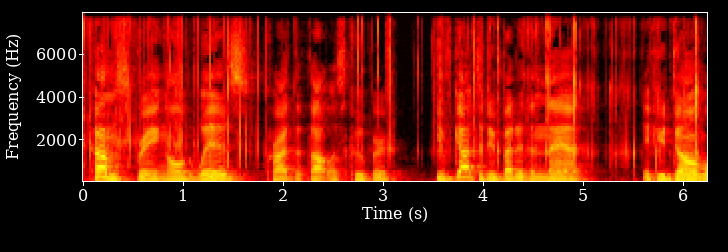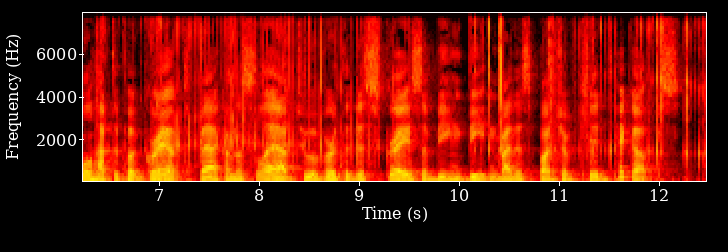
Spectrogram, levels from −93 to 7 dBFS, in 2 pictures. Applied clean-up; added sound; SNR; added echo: none; Crushing; 14 dB; reverberation time 0.4 s.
